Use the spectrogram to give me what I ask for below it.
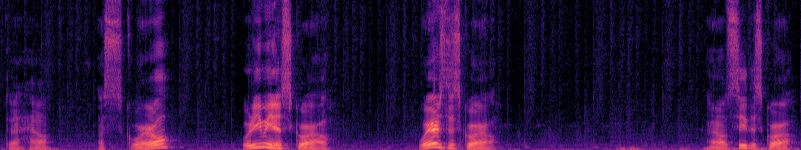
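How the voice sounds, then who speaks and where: A man giving casual gameplay commentary, excitable, swearing and yelping at enemies. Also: mid-range voice, measured pace, long pauses, faint music behind. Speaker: gameplay streamer.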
